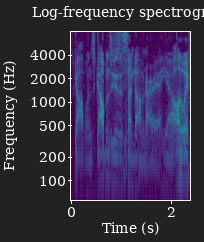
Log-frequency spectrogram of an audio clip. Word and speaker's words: Dominaria: I believe it's Domaria. Uh, Dom, I can never pronounce it. Domaria. Dominaria. Dominaria. Dominaria. Yeah. There's, there we go.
